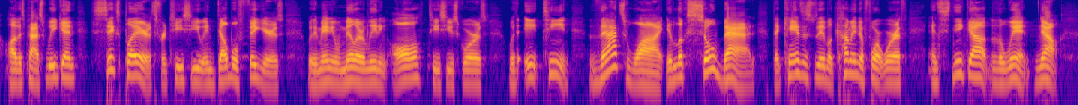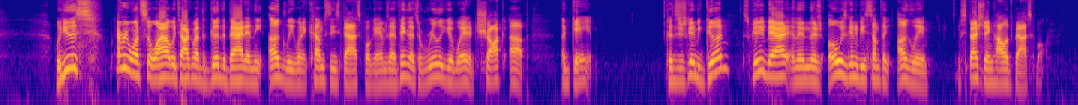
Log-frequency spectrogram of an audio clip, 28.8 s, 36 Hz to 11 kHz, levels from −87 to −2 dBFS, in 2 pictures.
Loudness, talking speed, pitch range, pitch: -18 LUFS, 215 wpm, 125-165 Hz, 140 Hz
